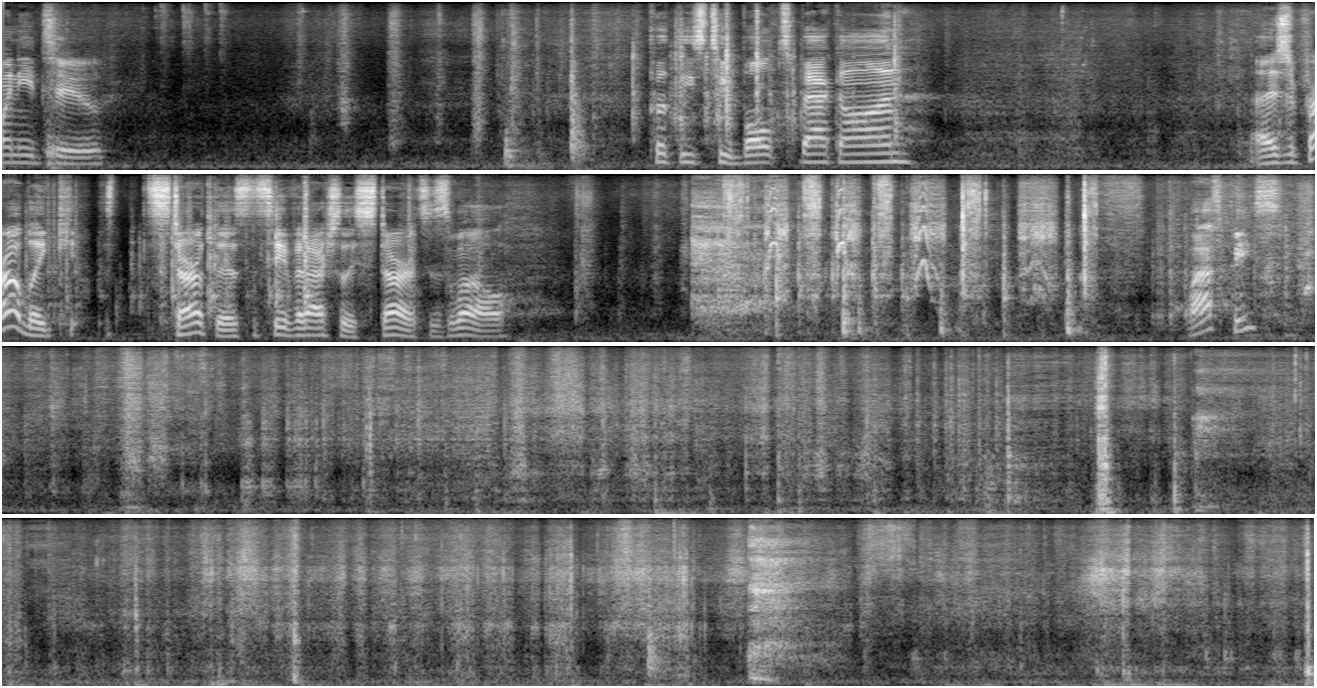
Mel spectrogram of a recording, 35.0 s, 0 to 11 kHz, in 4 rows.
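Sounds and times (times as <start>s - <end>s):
plastic and rubber scraping: 2.3s - 11.0s, 13.1s - 35.0s
plastic parts knocking: 3.3s - 6.1s.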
